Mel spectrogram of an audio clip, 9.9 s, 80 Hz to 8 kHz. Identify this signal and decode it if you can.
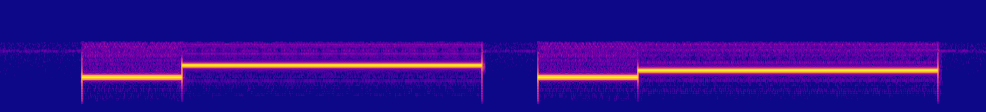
Two-tone page, heard as a one-second tone, then a three-second tone, about 950 then 1430 Hz, about 950 then 1220 Hz, with noise. It is heard from 0.8 to 9.4 s.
